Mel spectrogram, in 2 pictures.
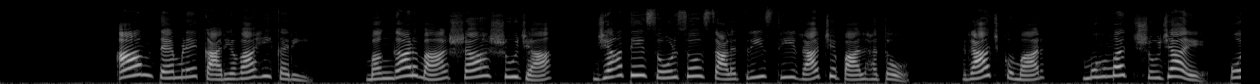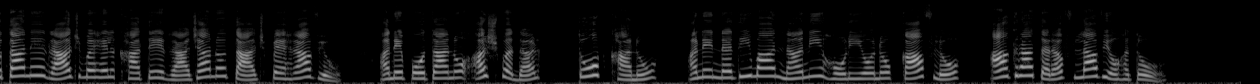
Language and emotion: Gujarati, neutral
